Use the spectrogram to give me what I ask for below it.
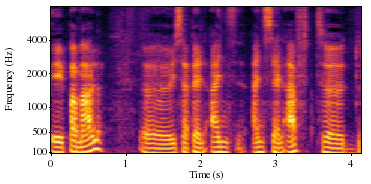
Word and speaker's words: Einzelhaft: Il s'appelle Einzelhaft. Je vous prononce à l'allemande.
